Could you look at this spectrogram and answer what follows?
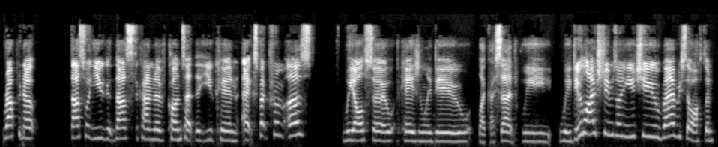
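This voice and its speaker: A woman's voice: fairly high pitch, animated, moderate pace, bright, forceful tone, no room sound. A woman co-hosting a podcast at a desk microphone, talking casually in a slangy, salty way. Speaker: podcast co-host.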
